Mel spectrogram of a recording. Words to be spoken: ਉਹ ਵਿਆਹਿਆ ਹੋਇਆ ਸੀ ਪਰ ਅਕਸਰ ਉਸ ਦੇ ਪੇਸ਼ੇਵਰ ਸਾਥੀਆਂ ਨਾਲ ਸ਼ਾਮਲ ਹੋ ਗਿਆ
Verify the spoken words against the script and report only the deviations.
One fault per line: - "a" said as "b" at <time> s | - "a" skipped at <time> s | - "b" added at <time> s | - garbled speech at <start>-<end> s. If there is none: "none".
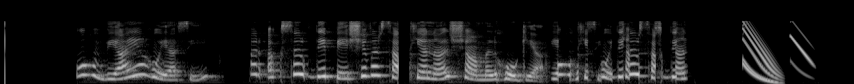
- "ਉਸ" skipped at 3.1 s
- garbled speech at 5.5-6.9 s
